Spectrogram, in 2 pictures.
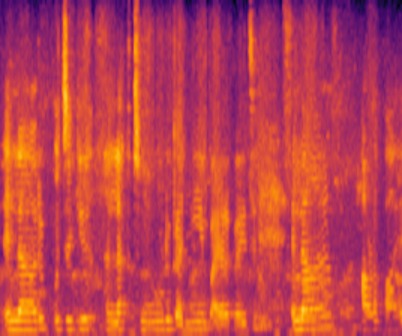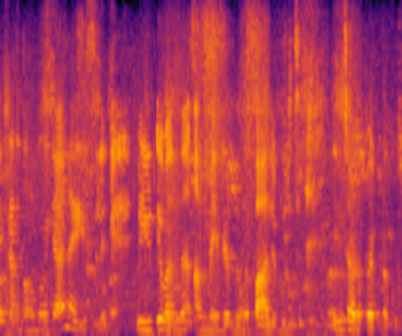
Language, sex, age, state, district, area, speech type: Malayalam, female, 18-30, Kerala, Kozhikode, rural, spontaneous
